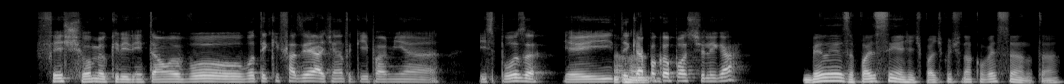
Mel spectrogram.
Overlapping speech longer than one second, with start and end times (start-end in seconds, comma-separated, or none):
none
